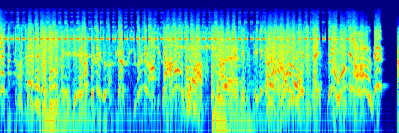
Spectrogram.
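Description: A steady high electronic alarm tone rings continuously over loud, busy talking and background music, cutting off abruptly near the end.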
